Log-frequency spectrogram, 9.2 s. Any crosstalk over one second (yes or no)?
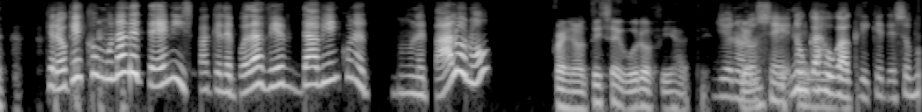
yes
